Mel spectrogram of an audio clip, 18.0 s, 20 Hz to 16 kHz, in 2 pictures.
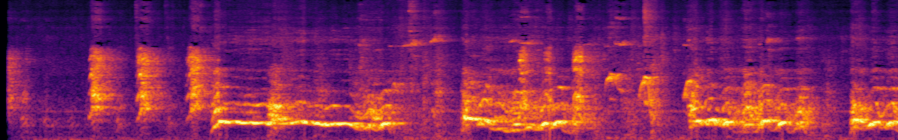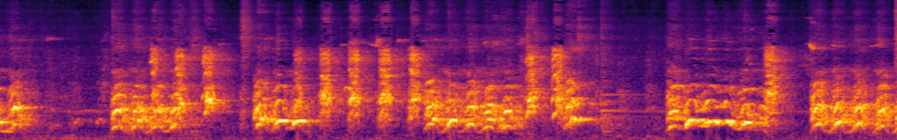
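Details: A 55-day-old male German Shepherd puppy gives repeated short yelps and whining barks in quick bursts.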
